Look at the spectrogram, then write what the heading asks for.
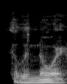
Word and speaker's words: Illinois: Sergeant stacking Illinois has Illinois, right? The S is silent.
